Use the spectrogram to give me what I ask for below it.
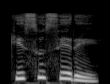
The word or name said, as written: ಕಿಸುಸೆರೆ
